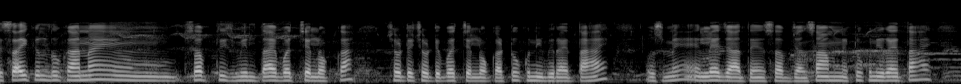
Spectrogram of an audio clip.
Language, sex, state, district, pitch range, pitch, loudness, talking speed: Halbi, female, Chhattisgarh, Bastar, 170-200 Hz, 185 Hz, -25 LUFS, 175 wpm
